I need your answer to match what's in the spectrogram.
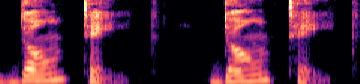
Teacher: entre o don't e o take, só um T aparece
